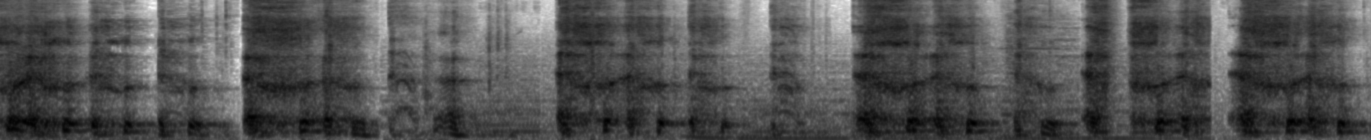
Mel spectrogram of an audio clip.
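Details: Adult man coughing all evening, says coughing feels so bad his eyes bulge out: about six loud, harsh coughs in close succession, some throat-clearing quality; repeated forceful coughing.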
